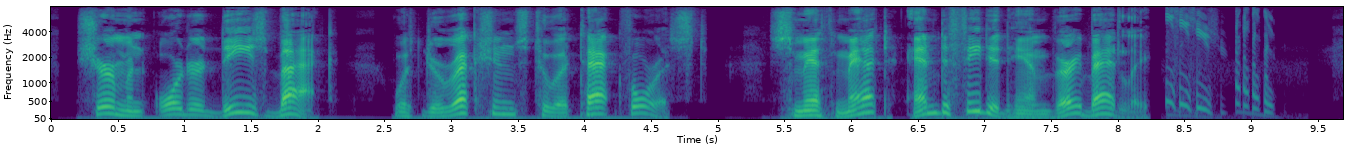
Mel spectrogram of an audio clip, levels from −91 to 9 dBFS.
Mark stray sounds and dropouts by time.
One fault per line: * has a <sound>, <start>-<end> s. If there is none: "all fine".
* has a chirp, 8.4-9.3 s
